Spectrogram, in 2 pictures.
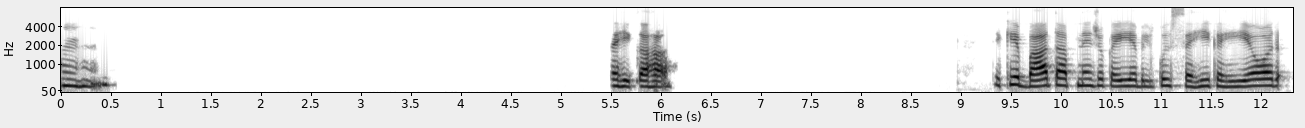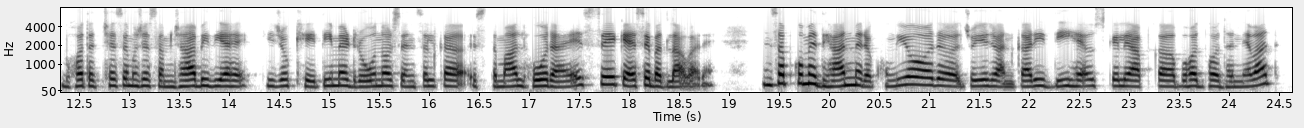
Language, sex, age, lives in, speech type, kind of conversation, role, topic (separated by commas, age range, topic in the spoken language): Hindi, female, 25-29, India, read, expert-assistant, asker, खेती में ड्रोन और सेंसर का इस्तेमाल बढ़ने से गाँव की ज़िंदगी में क्या-क्या बदलाव आ सकते हैं?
